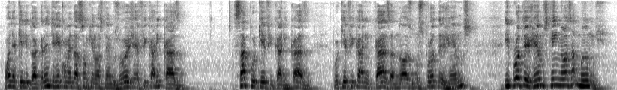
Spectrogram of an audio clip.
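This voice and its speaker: A man with a fairly high pitch speaks at a fairly slow pace with very wide pitch swings. Audible room echo can be heard. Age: 60s. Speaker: pastor. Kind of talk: sermon.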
